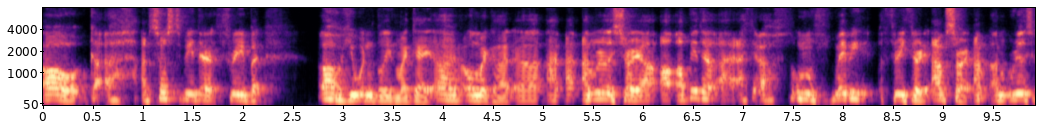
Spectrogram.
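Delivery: put-on frazzled, stammering, tripping-over-words ramble. Retelling a late woman's answering machine message, imitating a flustered woman. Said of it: "she was like all flustered".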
